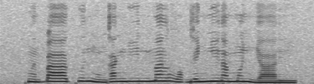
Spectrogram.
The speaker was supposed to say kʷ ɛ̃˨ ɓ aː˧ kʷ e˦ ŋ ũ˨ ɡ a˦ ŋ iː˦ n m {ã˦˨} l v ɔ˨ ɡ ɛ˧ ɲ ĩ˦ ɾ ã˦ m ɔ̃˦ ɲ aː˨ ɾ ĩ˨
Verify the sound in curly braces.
incorrect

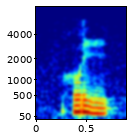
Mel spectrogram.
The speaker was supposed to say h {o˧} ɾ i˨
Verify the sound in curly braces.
incorrect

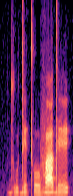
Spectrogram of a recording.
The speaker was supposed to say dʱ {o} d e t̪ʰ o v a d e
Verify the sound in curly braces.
incorrect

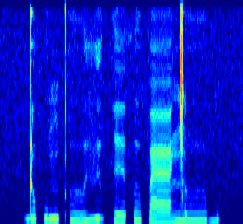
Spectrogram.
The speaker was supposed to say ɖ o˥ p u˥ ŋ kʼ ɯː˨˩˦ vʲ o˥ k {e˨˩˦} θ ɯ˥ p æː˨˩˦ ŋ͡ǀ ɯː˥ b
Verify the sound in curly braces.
correct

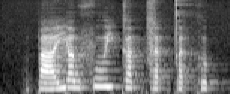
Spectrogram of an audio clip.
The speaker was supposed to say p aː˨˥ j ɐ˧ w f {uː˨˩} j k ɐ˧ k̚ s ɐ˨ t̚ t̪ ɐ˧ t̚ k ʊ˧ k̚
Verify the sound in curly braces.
incorrect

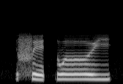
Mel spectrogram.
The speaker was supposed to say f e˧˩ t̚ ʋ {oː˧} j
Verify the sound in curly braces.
incorrect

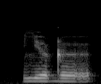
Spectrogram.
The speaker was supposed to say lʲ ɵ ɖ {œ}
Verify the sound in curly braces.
incorrect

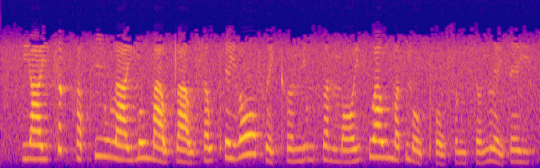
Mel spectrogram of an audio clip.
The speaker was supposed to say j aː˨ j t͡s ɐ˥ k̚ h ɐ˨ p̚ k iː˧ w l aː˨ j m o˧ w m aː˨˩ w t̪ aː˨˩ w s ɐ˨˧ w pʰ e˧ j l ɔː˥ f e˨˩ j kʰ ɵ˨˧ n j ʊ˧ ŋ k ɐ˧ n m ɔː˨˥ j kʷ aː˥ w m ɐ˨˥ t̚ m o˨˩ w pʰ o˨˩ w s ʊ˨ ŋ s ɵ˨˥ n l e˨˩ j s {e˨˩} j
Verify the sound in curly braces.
incorrect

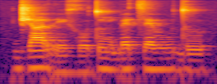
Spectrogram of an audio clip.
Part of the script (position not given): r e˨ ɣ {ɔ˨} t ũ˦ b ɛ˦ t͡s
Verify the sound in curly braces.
incorrect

